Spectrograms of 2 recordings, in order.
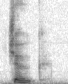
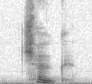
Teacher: the voiced sound that you hear at the beginning of the word joke and its voiceless partner that you hear at the beginning of the word choke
